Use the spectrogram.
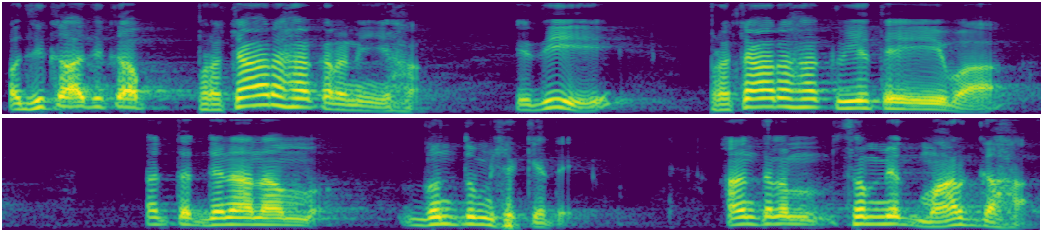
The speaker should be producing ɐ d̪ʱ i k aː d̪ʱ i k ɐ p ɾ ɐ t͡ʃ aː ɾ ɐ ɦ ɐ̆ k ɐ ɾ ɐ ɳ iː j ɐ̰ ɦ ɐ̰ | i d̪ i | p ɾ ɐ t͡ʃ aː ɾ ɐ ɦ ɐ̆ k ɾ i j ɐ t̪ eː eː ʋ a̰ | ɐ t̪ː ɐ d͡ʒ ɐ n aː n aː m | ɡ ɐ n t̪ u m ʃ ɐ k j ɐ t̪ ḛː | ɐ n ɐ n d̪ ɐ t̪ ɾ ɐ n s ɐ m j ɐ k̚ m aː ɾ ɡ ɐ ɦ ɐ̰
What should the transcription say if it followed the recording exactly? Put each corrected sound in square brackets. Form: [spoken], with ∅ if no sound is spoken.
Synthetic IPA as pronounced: ɐ d̪ʱ i k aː d̪ʱ i k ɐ p ɾ ɐ t͡ʃ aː ɾ ɐ ɦ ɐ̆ k ɐ ɾ ɐ ɳ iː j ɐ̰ ɦ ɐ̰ | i d̪ i | p ɾ ɐ t͡ʃ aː ɾ ɐ ɦ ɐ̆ k ɾ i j ɐ t̪ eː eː ʋ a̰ | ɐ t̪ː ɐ d͡ʒ ɐ n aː n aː m | ɡ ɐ n t̪ u m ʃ ɐ k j ɐ t̪ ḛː | ɐ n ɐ n [t̪] ɐ [∅] ɾ ɐ [m] s ɐ m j ɐ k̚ m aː ɾ ɡ ɐ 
